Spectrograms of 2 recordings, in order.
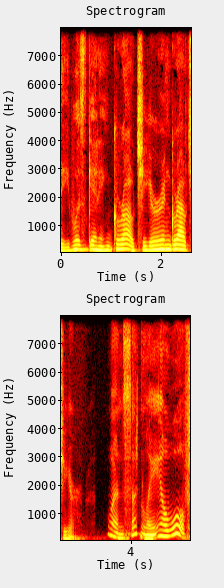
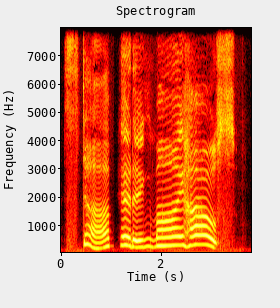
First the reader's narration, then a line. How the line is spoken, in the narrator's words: Hildie cried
